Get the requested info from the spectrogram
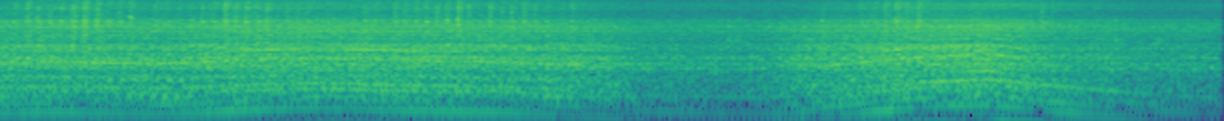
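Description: Light dump truck's engine running at raised revs to drive the hydraulic hoist while the bed tips out a load of soil. The engine pitch rises and falls, dips, then swells again about five seconds in.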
